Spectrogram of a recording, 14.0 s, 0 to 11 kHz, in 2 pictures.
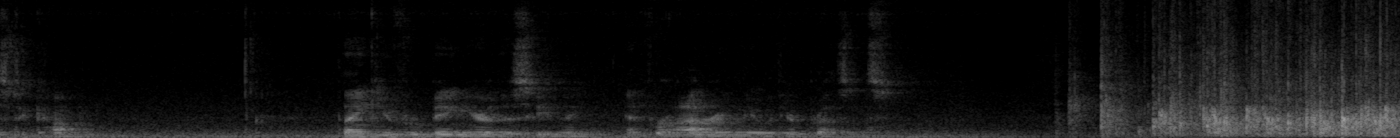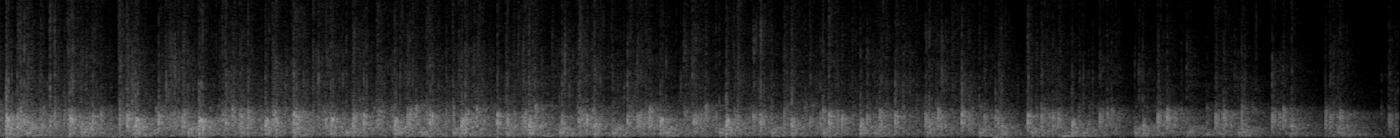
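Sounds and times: audience applauding: 0:05.3 - 0:14.0.

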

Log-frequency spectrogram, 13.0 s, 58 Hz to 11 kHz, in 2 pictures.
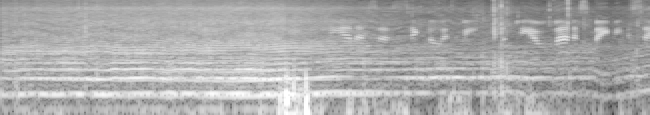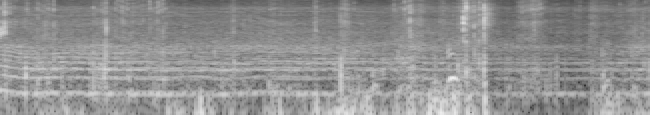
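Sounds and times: steady buzzing hum: 0:00.0 - 0:13.0
short crackles: 0:09.6 - 0:13.0.

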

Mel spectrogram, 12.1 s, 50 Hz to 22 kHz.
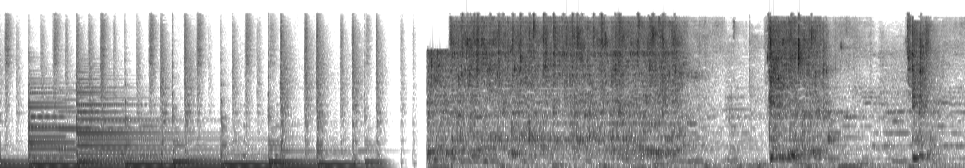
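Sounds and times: toilet flushing: 0:05.4 - 0:09.0, 0:09.6 - 0:10.7, 0:11.3 - 0:11.9.

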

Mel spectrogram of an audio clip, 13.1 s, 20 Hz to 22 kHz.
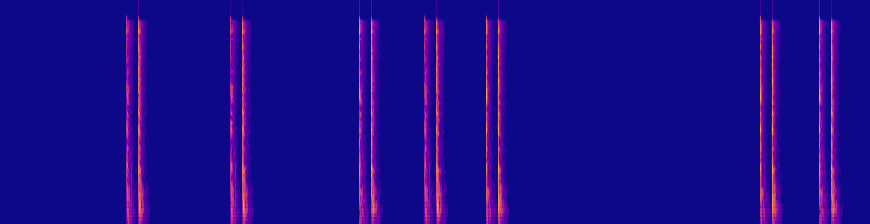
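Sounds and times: computer mouse clicking: 0:01.9 - 0:02.3, 0:03.5 - 0:03.8, 0:05.4 - 0:05.8, 0:06.4 - 0:06.7, 0:07.3 - 0:07.6, 0:11.4 - 0:12.7.

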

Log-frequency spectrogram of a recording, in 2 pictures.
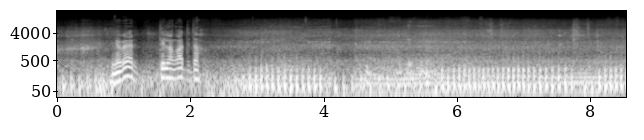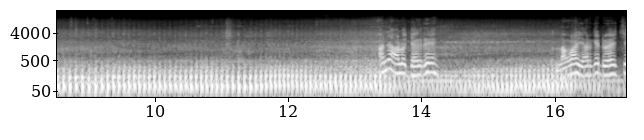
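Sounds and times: motorcycle engine thumping: 0:05.6 - 0:16.1.

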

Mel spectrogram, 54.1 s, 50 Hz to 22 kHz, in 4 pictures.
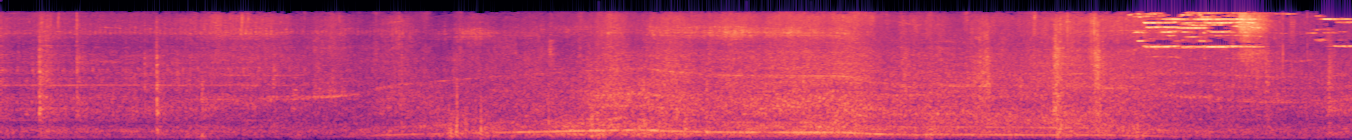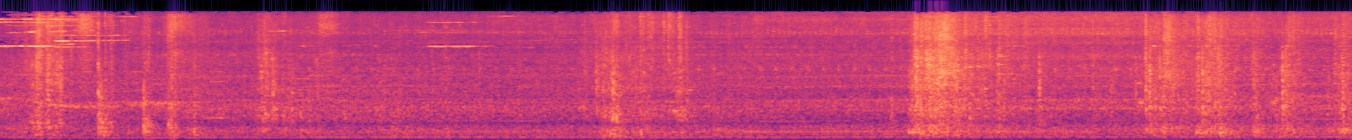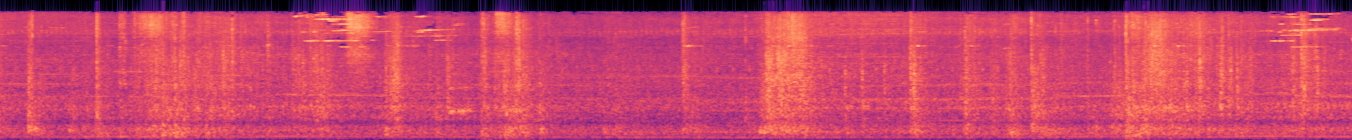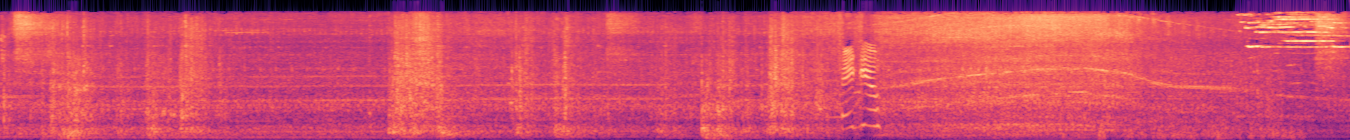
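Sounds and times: garbage truck engine running: 0:00.0 - 0:54.0
carts knocking and clattering: 0:22.4 - 0:43.3, 0:44.2 - 0:49.8
hydraulic arm moving: 0:49.4 - 0:54.0.

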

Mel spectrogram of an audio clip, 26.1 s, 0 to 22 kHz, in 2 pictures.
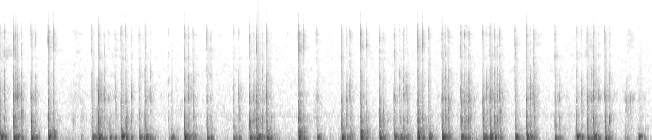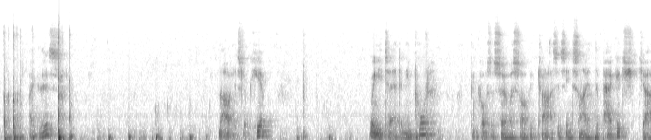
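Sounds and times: typing on computer keyboard: 0:00.0 - 0:01.2, 0:01.8 - 0:12.3, 0:13.1 - 0:13.6, 0:14.2 - 0:14.6.

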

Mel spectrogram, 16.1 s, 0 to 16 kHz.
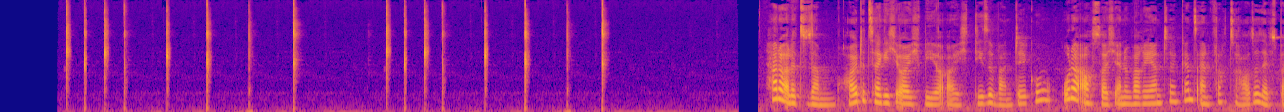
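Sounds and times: rhythmic finger snaps: 0:00.8 - 0:03.8, 0:04.7 - 0:07.7.

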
